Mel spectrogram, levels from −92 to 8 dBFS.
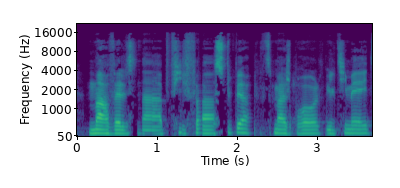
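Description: From 0.67 to 2.23 s, repeated packet loss gives a robotic sound. About ten holes, the longest 81 ms, are each patched by stretching the preceding sound, so roughly a third of that span is filler. A spectrogram shows smeared, repeated frames between abrupt edges.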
